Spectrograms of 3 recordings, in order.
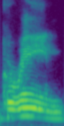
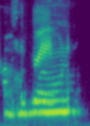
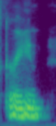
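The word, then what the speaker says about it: Gruene: And that's the town called Green, but you're not supposed to pronounce it the way it's spelled, right? Oh, it's not Grün. Yeah. Grün. Well, I mean, I guess the old Germans would say Grün, yes, but I think colloquially now it's Green.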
